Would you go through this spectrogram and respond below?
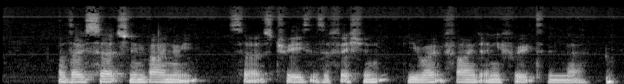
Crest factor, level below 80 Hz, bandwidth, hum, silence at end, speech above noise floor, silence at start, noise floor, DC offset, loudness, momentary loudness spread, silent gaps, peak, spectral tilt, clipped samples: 14 dB; -46 dBFS; 16 kHz; none; 0.05 s; 32 dB; 0.6 s; -47 dBFS; under 0.1%; -16 LUFS; 6 LU; none; -2 dBFS; -5.5 dB/octave; under 0.1%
